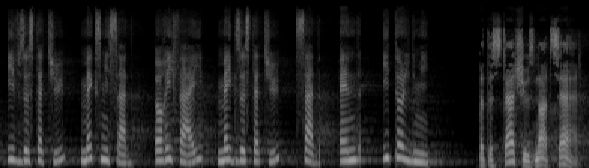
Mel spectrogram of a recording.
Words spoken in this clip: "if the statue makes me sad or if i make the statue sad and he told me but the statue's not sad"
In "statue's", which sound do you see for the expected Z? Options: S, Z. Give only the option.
Z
